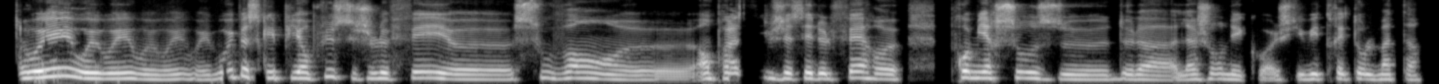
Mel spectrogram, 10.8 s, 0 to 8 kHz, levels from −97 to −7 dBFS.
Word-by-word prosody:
Oui. 250 Hz, +7 st, +8 dB
Oui 210 Hz, -4 st, +8 dB
oui, 195 Hz, +1 st, +3 dB
oui 175 Hz, -3 st, -1 dB
oui, 170 Hz, +2 st, -4 dB
oui 165 Hz, -2 st, -7 dB
oui, 210 Hz, +7 st, -4 dB
parce 270 Hz, 0 st, +1 dB
que 220 Hz, -, -4 dB
et -, -, -3 dB
puis 215 Hz, 0 st, 0 dB
en -, -, +4 dB
plus, 245 Hz, -2 st, -4 dB
je 195 Hz, +2 st, -2 dB
le 205 Hz, 0 st, +3 dB
fais, 220 Hz, +2 st, +1 dB
heu, 170 Hz, -1 st, -2 dB
souvent, 205 Hz, -2 st, -2 dB
heu, 95 Hz, -, -7 dB
en 195 Hz, -, 0 dB
principe 195 Hz, 0 st, -3 dB
j'essaie 200 Hz, -1 st, +1 dB
de 195 Hz, -, +3 dB
le 185 Hz, -, -4 dB
faire, 220 Hz, +3 st, -1 dB
heu, 175 Hz, -2 st, -1 dB, 0.4 s
1re 220 Hz, -2 st, +3 dB
chose, 210 Hz, -6 st, +1 dB
heu, 165 Hz, -1 st, -2 dB
de 175 Hz, +2 st, -6 dB
la 165 Hz, -3 st, -3 dB
la 170 Hz, -, -3 dB
journée 175 Hz, -2 st, -3 dB
quoi, -, -, -10 dB
j'y 165 Hz, -, -6 dB
vais 180 Hz, +1 st, 0 dB
très 185 Hz, 0 st, -5 dB
tôt 190 Hz, +1 st, -3 dB
le 175 Hz, -, 0 dB
matin. 170 Hz, -2 st, -5 dB
190 Hz, 220 wpm, -24 LUFS, 170-210 Hz, 0.4 s, Oui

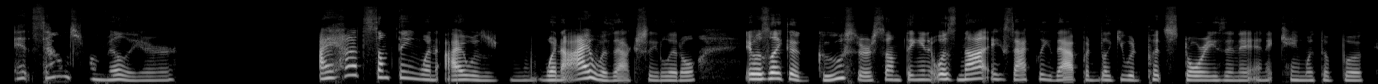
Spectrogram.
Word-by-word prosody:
It 285 Hz, 0 st, -9 dB
sounds 335 Hz, +2 st, -8 dB
familiar. 200 Hz, -2 st, -6 dB, 1.4 s
I 260 Hz, +2 st, +5 dB
had 410 Hz, +8 st, +1 dB
something 310 Hz, -4 st, -2 dB
when 220 Hz, -3 st, -2 dB
I 215 Hz, -, +4 dB
was 205 Hz, -3 st, -3 dB, 0.3 s
w 190 Hz, 0 st, -13 dB
when 200 Hz, -1 st, +1 dB
I 265 Hz, +5 st, +8 dB
was 190 Hz, -, 0 dB
actually 195 Hz, -3 st, -4 dB
little. 190 Hz, +1 st, -3 dB, 0.5 s
It 245 Hz, -, +6 dB
was 245 Hz, +1 st, +7 dB
like 270 Hz, -2 st, +6 dB
a 230 Hz, -5 st, +4 dB, 0.2 s
goose 245 Hz, +10 st, -1 dB
or 185 Hz, -2 st, -1 dB
something, 215 Hz, +1 st, -4 dB
and 220 Hz, -, -2 dB
it -, -, -7 dB
was 240 Hz, -2 st, +3 dB
not 240 Hz, +5 st, +7 dB
exactly 225 Hz, -, -3 dB
that 200 Hz, -, +3 dB
but, 200 Hz, -3 st, -10 dB
like, 200 Hz, -3 st, -6 dB
you 215 Hz, -, -7 dB
would 190 Hz, -3 st, -5 dB
put 220 Hz, -2 st, -5 dB
stories 195 Hz, -1 st, -2 dB
in 185 Hz, -1 st, -7 dB
it, 185 Hz, -, -5 dB
and 195 Hz, 0 st, -9 dB
it -, -, -12 dB
came 200 Hz, -2 st, -7 dB
with 190 Hz, -1 st, -8 dB
a 195 Hz, -, -7 dB
book, 185 Hz, -1 st, -4 dB
210 Hz, 185 wpm, -25 LUFS, 190-245 Hz, 1.4 s, I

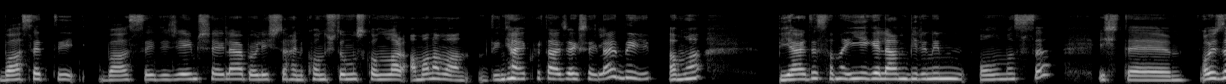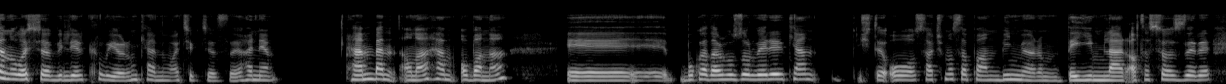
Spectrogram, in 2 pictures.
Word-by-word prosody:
bahsettiği 230 Hz, +2 st, -1 dB, 0.2 s
bahsedeceğim 220 Hz, +3 st, -2 dB
şeyler, 245 Hz, -1 st, -1 dB
böyle, 225 Hz, 0 st, +1 dB
işte, 230 Hz, 0 st, -5 dB
hani 220 Hz, -2 st, -4 dB
konuştuğumuz 235 Hz, +1 st, -1 dB
konular 230 Hz, -1 st, +1 dB
aman 235 Hz, +5 st, 0 dB
aman 215 Hz, -7 st, 0 dB, 0.2 s
dünyayı 255 Hz, +4 st, +4 dB
kurtaracak 255 Hz, -2 st, +1 dB
şeyler 270 Hz, +6 st, -1 dB
değil 275 Hz, -3 st, -2 dB, 0.2 s
ama 245 Hz, +6 st, +1 dB, 0.8 s
bir 205 Hz, -, +1 dB
yerde 240 Hz, +4 st, +4 dB
sana 265 Hz, -1 st, -1 dB
iyi 265 Hz, +1 st, +2 dB
gelen 255 Hz, -1 st, +5 dB
birinin 255 Hz, 0 st, +3 dB
olması 245 Hz, +7 st, -3 dB, 0.6 s
işte, 195 Hz, -2 st, +1 dB, 0.3 s
o 245 Hz, -, +4 dB
yüzden 280 Hz, 0 st, +6 dB
ulaşılır 210 Hz, -3 st, +2 dB
kılıyorum 200 Hz, -3 st, -3 dB
kendimi 200 Hz, -5 st, -7 dB
açıkçası. 180 Hz, -3 st, -8 dB
Hani, 205 Hz, 0 st, -3 dB, 0.8 s
hem 230 Hz, +3 st, +5 dB
ben 235 Hz, -5 st, +3 dB
ona 200 Hz, +5 st, 0 dB
hem 230 Hz, -4 st, -2 dB
o 215 Hz, 0 st, -1 dB
bana, 210 Hz, +7 st, -1 dB, 0.6 s
eee, 185 Hz, -1 st, -1 dB
bu 210 Hz, +2 st, -3 dB
kadar 225 Hz, -2 st, +3 dB
huzur 225 Hz, 0 st, +2 dB
verirken, 240 Hz, +1 st, +3 dB, 0.4 s
işte, 200 Hz, -, -4 dB
o 205 Hz, 0 st, -1 dB
saçma 215 Hz, +3 st, -6 dB
sapan, 210 Hz, -4 st, -4 dB
bilmiyorum, 185 Hz, -6 st, -2 dB
deyimler, 195 Hz, -1 st, +3 dB
atasözleri 210 Hz, 0 st, -2 dB
225 Hz, 115 wpm, -25 LUFS, 205-245 Hz, 0.8 s, yüzden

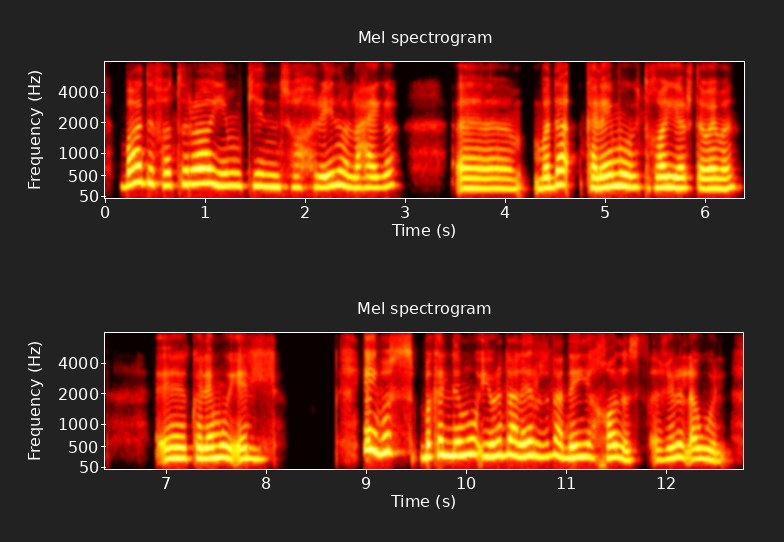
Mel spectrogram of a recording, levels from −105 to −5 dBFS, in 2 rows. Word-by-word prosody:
بعد 330 Hz, +5 st, +1 dB
فترة 315 Hz, +2 st, 0 dB
يمكن 275 Hz, -2 st, -2 dB
شهرين 245 Hz, +2 st, -3 dB
والّا 240 Hz, -4 st, -2 dB
حاجة، 245 Hz, +5 st, -4 dB, 0.6 s
آآ 220 Hz, 0 st, -2 dB
بدأ 235 Hz, +8 st, +2 dB, 0.2 s
كلامه 250 Hz, +2 st, +3 dB
يتغيّر 235 Hz, -1 st, +1 dB
تمامًا، 220 Hz, 0 st, -1 dB, 0.6 s
آآ 240 Hz, +3 st, +2 dB
كلامه 245 Hz, +2 st, +2 dB
يقل، 230 Hz, -1 st, -2 dB, 1.0 s
يعني 430 Hz, -2 st, +5 dB
بُص 380 Hz, -1 st, -5 dB
باكلّمه 305 Hz, +4 st, +4 dB
يرد 285 Hz, +3 st, +1 dB
عليّا 300 Hz, -1 st, +3 dB
ردود 290 Hz, +2 st, -4 dB
عاديّة 270 Hz, 0 st, +2 dB
خالص، 240 Hz, -5 st, -3 dB
غير 230 Hz, +5 st, -3 dB
الأوّل، 225 Hz, -6 st, -3 dB
250 Hz, 115 wpm, -22 LUFS, 235-285 Hz, 1.0 s, يعني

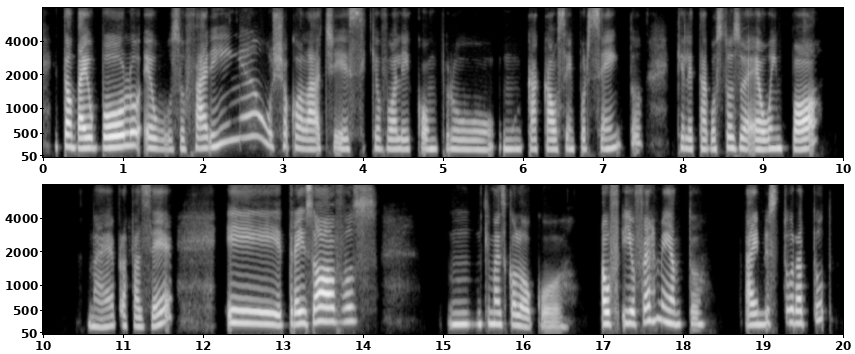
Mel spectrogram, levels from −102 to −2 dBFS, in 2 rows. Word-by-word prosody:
Então, 235 Hz, +1 st, +4 dB
daí 205 Hz, -1 st, +6 dB
o -, -, +1 dB
bolo, 225 Hz, +5 st, +7 dB
eu 205 Hz, -1 st, 0 dB
uso 185 Hz, 0 st, -8 dB
farinha, 330 Hz, -, -3 dB
o 265 Hz, -6 st, -5 dB
chocolate 200 Hz, -6 st, -3 dB
esse 195 Hz, 0 st, -5 dB
que 215 Hz, -, -18 dB
eu 200 Hz, -, -3 dB
vou 190 Hz, 0 st, -5 dB
ali 190 Hz, 0 st, -3 dB
compro 185 Hz, +1 st, -6 dB
um 190 Hz, -1 st, -5 dB
cacau 190 Hz, 0 st, -2 dB
100%, 195 Hz, -, -7 dB, 0.4 s
que 215 Hz, -, -7 dB
ele 195 Hz, -2 st, -2 dB
tá 190 Hz, 0 st, -3 dB
gostoso 205 Hz, +3 st, -2 dB
é 190 Hz, -, -1 dB
é -, -, +4 dB
o 180 Hz, +2 st, +2 dB
em 205 Hz, 0 st, -1 dB
pó, 195 Hz, -, +4 dB, 0.9 s
né, 180 Hz, -1 st, -5 dB
pra 200 Hz, -, -5 dB
fazer. 185 Hz, -, -2 dB, 0.7 s
E, 235 Hz, -4 st, +3 dB
3 235 Hz, +1 st, +3 dB
ovos. 275 Hz, +1 st, +4 dB, 0.9 s
Hum. 225 Hz, -1 st, -1 dB
O -, -, -2 dB
que 235 Hz, -, -9 dB
mais 230 Hz, -1 st, +1 dB
coloco? 165 Hz, -, -2 dB, 0.5 s
Ah 230 Hz, -, +7 dB
o -, -, +8 dB
f 230 Hz, -, -9 dB
e 245 Hz, 0 st, +1 dB
o 235 Hz, -, +4 dB
fermento. 245 Hz, -5 st, -1 dB, 0.5 s
Aí 215 Hz, +1 st, +2 dB
mistura 245 Hz, +2 st, -1 dB
tudo. 295 Hz, +7 st, -10 dB
215 Hz, 140 wpm, -21 LUFS, 190-240 Hz, 0.9 s, o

